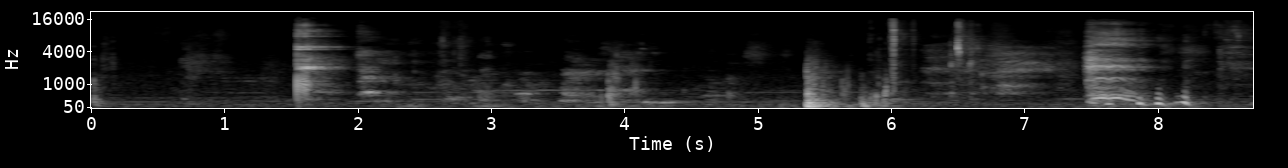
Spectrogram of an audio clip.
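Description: Glasses clink together in a toast, giving a few sharp, bright chimes with clattering handling sounds around them, while people talk nearby.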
